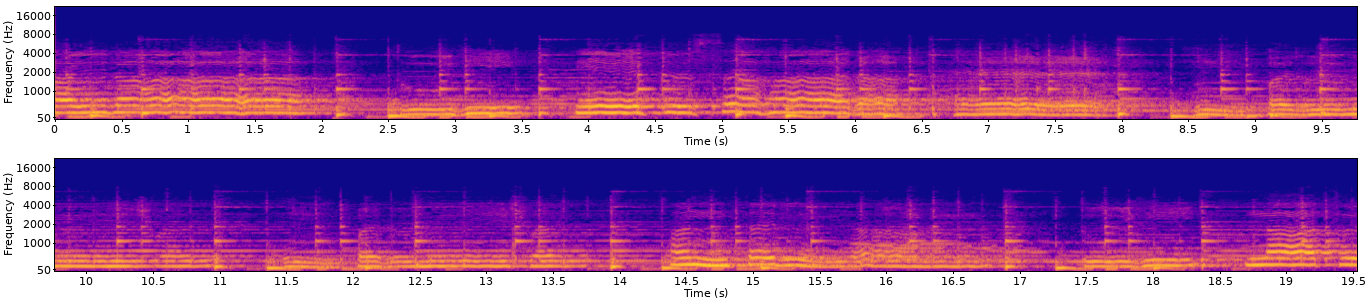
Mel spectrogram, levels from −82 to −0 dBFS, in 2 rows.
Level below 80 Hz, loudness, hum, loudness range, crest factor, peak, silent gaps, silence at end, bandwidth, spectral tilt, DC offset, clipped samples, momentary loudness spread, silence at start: -44 dBFS; -17 LUFS; none; 4 LU; 14 dB; -2 dBFS; none; 0 s; 7 kHz; -9.5 dB/octave; under 0.1%; under 0.1%; 9 LU; 0 s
